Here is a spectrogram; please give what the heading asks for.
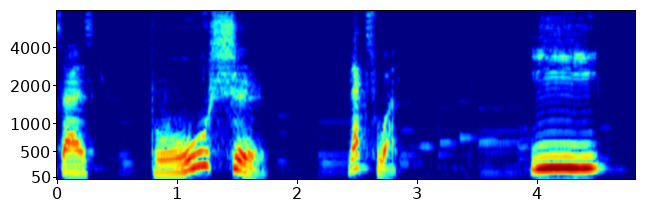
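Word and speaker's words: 一: as russia next one e means one number one it is the first tone when it is used as a number like II our son is one two three but when e is proceeding words with the first on second tone or 3rd tone it becomes a false tone for example e TN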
